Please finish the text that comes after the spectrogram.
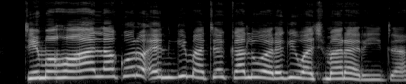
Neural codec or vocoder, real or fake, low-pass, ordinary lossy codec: none; real; none; none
